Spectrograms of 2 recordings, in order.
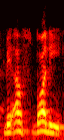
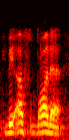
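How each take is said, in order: First: بأفضل said bi-afdali, final -li with kasra; kasra ending. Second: بأفضل said bi-afdala, final -la with fatha, no tanwin; fatha ending. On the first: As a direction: end بأفضل on a short kasra -li, the expected genitive. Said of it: "الأصل أن يقول بأفضل". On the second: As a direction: end بأفضل on a short open fatha -la. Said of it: "نحو بأفضل منه". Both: Shown as a demonstration.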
